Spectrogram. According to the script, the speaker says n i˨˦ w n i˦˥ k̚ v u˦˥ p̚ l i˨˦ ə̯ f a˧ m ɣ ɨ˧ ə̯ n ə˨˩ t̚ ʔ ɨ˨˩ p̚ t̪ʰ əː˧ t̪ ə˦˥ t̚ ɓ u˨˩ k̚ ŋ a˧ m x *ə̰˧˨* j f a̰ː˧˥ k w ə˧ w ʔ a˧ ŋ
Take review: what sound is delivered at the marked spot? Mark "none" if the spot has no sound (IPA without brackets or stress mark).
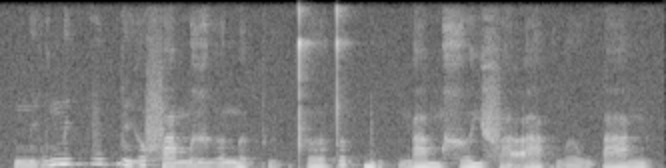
ə˧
